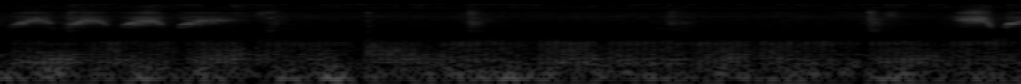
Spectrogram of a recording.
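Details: Kitten that feels good purrs continuously in a soft, throbbing low rumble; quick high-pitched bird chirps sound at the start and again at the close.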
